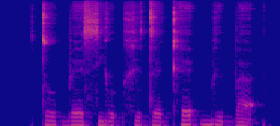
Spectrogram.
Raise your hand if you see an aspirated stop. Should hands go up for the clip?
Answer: yes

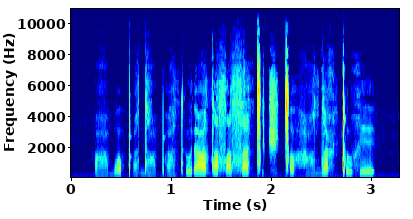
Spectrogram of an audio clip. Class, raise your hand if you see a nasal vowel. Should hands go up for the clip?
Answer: no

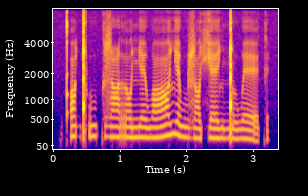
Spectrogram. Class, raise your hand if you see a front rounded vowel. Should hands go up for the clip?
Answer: no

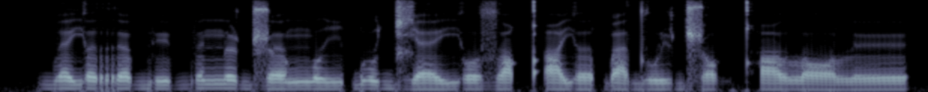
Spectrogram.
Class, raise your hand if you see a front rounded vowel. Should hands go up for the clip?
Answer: yes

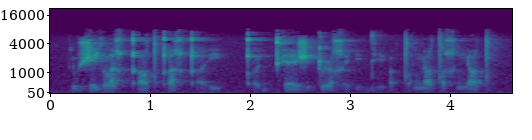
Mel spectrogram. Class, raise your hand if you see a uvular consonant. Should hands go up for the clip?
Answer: yes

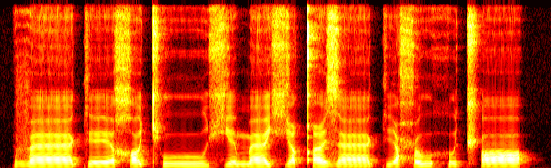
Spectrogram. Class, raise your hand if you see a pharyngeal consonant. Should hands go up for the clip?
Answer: yes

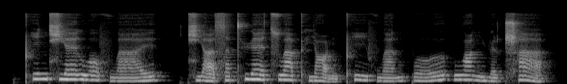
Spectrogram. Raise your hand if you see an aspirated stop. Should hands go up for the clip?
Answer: yes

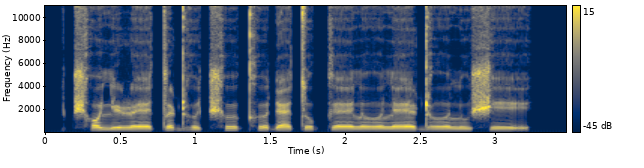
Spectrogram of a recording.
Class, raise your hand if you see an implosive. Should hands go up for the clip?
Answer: yes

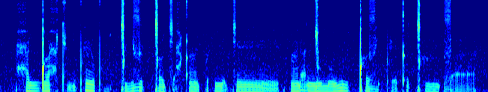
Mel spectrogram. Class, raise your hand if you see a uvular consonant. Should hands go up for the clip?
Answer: yes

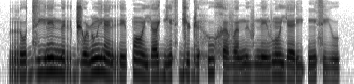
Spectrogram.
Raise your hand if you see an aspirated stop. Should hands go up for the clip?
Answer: no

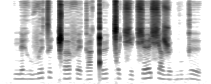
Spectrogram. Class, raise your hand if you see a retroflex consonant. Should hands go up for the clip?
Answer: yes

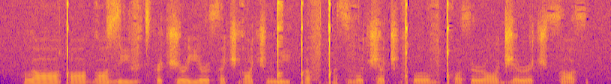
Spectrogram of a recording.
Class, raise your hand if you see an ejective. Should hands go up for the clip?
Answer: yes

